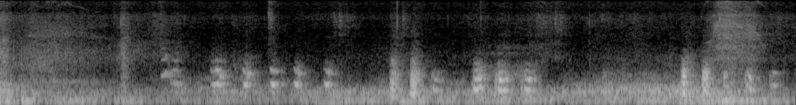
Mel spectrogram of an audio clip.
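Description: Hens and roosters in a warm henhouse cluck softly in short repeated bursts, with several birds overlapping in a quiet, close setting.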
